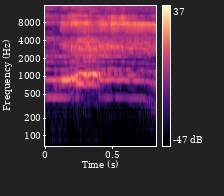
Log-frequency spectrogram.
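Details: Baby girl under one month old, constantly in pain, suspected reflux or neck spasms, crying during gentle head traction: sustained high-pitched wail with strong tonal voicing, a distressed cry; infant crying.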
